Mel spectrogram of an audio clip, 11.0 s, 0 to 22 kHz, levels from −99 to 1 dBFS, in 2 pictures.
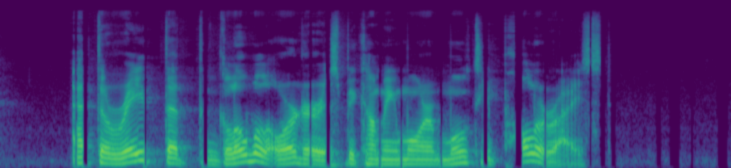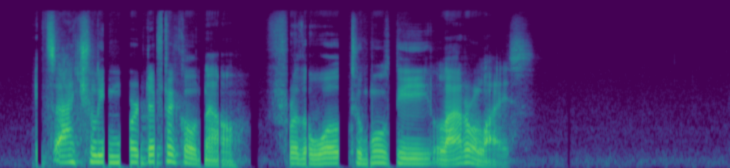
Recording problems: choppy; very; 12% of the speech affected

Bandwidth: 16.5 kHz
